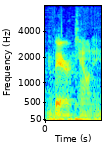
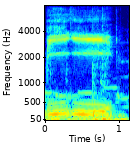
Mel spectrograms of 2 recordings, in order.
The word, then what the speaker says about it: Bexar: interesting story about um a legend about uh bear county so bear county is the county in texas where san antonio is and it's spelled b-e-x-a-r so often times if you don't know how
